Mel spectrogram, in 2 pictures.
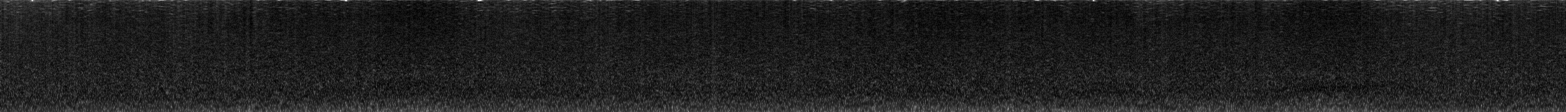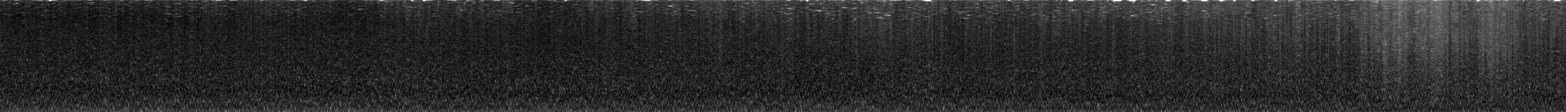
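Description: Loud, steady rush of wind over the microphone of a camera riding with a person flying face-down along a zip wire at speed. The hiss thins a little near the end.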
